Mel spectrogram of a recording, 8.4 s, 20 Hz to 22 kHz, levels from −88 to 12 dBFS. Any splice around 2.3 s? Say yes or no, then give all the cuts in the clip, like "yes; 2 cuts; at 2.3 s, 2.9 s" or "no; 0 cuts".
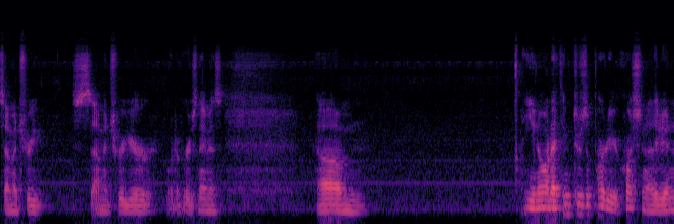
no; 1 cut; at 4.6 s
